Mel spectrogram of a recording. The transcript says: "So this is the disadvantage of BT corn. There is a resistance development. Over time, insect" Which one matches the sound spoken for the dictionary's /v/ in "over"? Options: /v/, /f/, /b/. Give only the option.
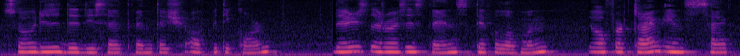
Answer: /f/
